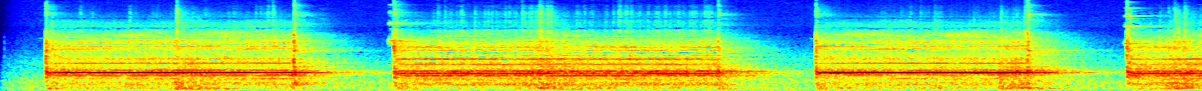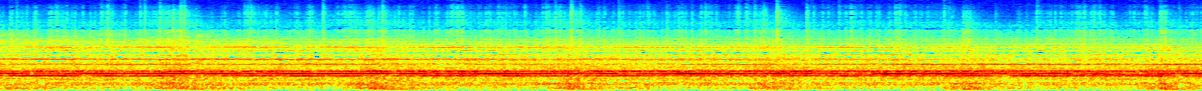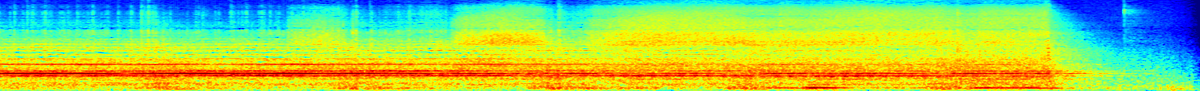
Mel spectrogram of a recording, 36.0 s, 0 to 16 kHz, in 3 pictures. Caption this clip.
projector screen moving
An electronic projector-screen being expanded and contracted in a classroom at UPF Communication Campus in Barcelona.
automation, campus-upf, electronic, mechanical, projector, robot, screen, UPF-CS14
